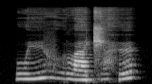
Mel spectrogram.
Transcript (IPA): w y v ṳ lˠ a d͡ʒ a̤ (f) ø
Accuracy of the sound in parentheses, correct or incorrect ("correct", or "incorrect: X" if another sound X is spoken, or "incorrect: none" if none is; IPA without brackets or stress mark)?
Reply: incorrect: h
